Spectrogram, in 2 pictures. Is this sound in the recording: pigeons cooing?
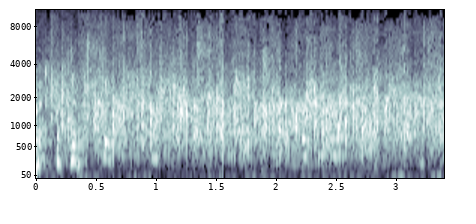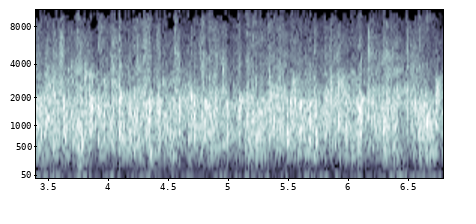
no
